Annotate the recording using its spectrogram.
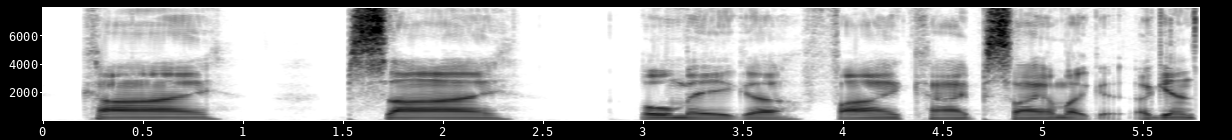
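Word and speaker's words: χ: like words like phone Kai is pronounced like a CH in Christmas like a little bit of a guttural it's like clear your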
